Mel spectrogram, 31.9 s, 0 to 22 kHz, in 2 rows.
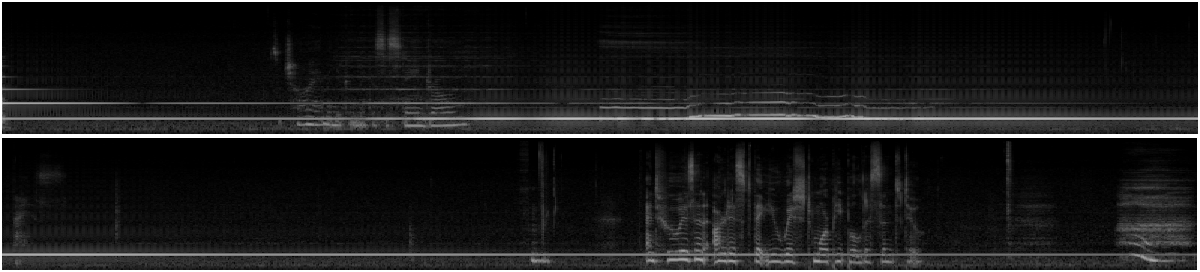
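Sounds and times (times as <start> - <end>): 
crystal resonating instrument ringing with a pure direct tone: 0.0 - 27.6, 28.2 - 31.8
person's voice: 3.6 - 6.2, 24.6 - 28.2
speech: 25.6 - 28.3.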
